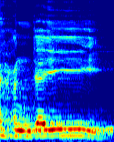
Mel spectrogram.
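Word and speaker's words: 犯罪: মানে গম্ভীর লোক অপরাধ হাজাই হাজাই মানে অপরাধ অপরাধ উচ্চারণটা হবে হাঞজাই অপরাধ মানবতা মানবতা উচ্চারণ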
